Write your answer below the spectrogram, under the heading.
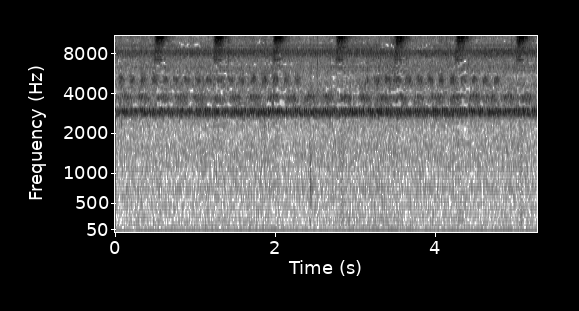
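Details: Insect sounds with a fire: seven piercing high chirps evenly spaced about 0.8 seconds apart above an unbroken high trill, with one faint crackle.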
